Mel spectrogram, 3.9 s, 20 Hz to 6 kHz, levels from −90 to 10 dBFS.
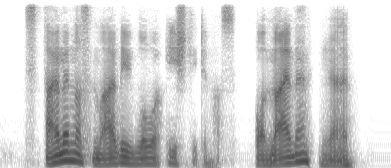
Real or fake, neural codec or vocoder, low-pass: fake; codec, 16 kHz, 0.5 kbps, FreqCodec, larger model; 5.4 kHz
